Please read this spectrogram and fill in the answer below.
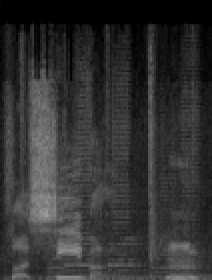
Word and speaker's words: placebo: today repeat after me plus SEO the stress is on the middle Sy very good you're figing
